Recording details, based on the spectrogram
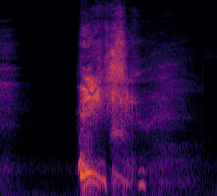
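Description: A sharp intake of breath, then a loud voiced sneeze with a trailing breathy release; a single sneeze.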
